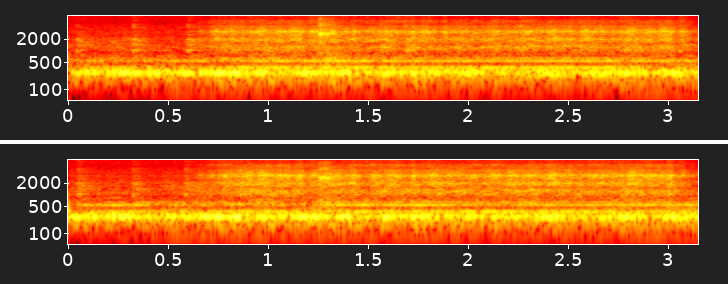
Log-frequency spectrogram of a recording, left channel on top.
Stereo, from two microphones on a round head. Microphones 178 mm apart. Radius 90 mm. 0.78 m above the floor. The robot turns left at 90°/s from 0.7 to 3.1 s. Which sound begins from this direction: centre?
A finger snap, at 1.2 s.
